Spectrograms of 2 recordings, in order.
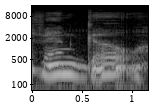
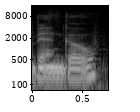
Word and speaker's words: van Gogh: Okay, Vincent van Gogh, or Van Gogh as it's pronounced in Dutch.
